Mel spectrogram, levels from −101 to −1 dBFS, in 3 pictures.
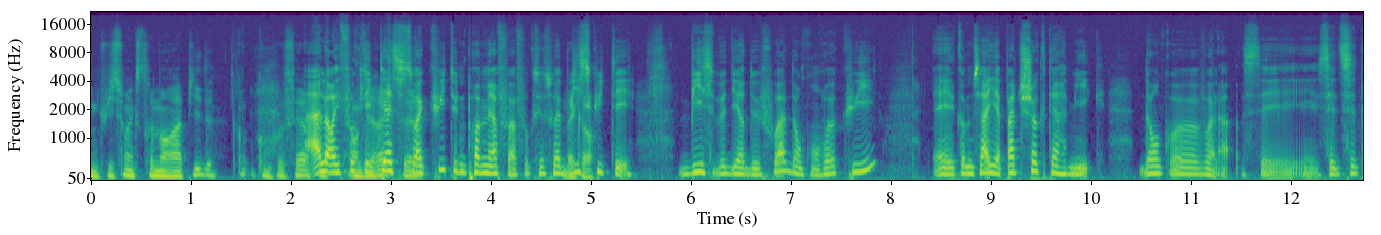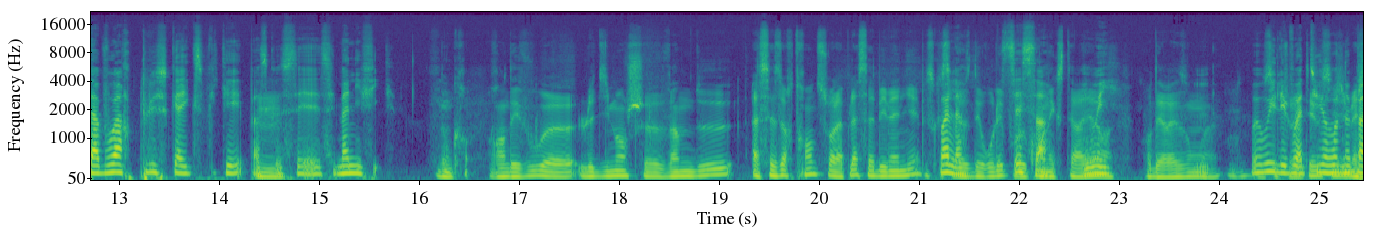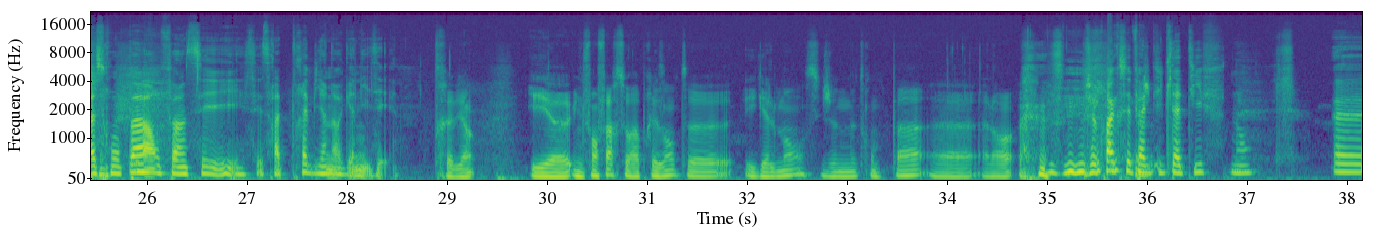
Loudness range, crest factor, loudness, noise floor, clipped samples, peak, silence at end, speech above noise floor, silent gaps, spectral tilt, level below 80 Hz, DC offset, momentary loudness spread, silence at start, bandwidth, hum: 6 LU; 18 dB; -18 LUFS; -44 dBFS; under 0.1%; 0 dBFS; 0 s; 26 dB; none; -6 dB/octave; -40 dBFS; under 0.1%; 12 LU; 0 s; 16.5 kHz; none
